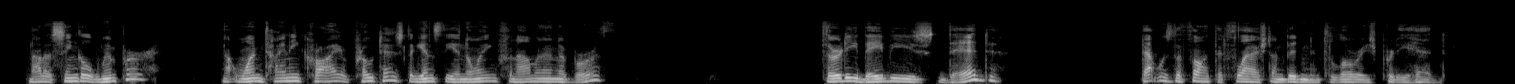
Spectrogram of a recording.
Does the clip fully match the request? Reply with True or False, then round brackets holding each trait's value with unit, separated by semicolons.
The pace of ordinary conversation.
False (120 wpm)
